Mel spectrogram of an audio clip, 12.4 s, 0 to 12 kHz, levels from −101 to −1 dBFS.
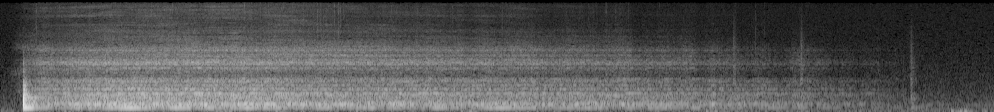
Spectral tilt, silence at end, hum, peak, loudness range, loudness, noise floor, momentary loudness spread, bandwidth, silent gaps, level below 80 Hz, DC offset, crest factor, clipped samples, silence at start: -6.5 dB/octave; 0.35 s; none; -2 dBFS; 19 LU; -32 LUFS; -59 dBFS; 19 LU; 11.5 kHz; none; -60 dBFS; under 0.1%; 30 dB; under 0.1%; 0.25 s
